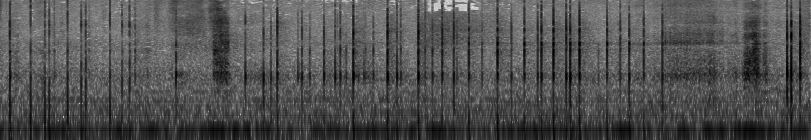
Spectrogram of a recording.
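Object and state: Wooden hairbrush.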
